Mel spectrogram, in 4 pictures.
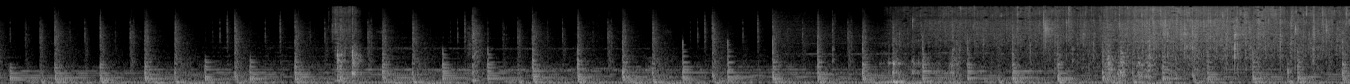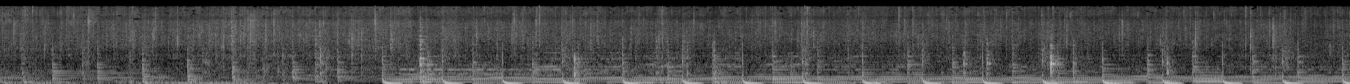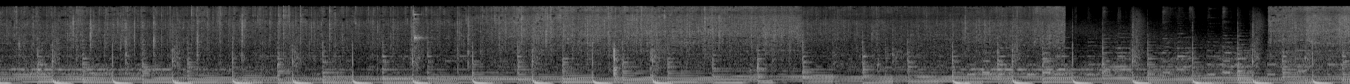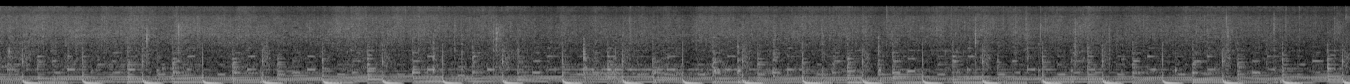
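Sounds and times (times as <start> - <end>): background music with steady beat: 0.0 - 54.0
shallots sizzling in oil: 8.8 - 37.7, 39.7 - 54.0.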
